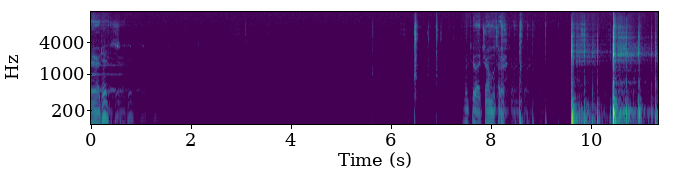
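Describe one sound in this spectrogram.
An electric guitar is plucked and strummed in short bursts with pauses between them.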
